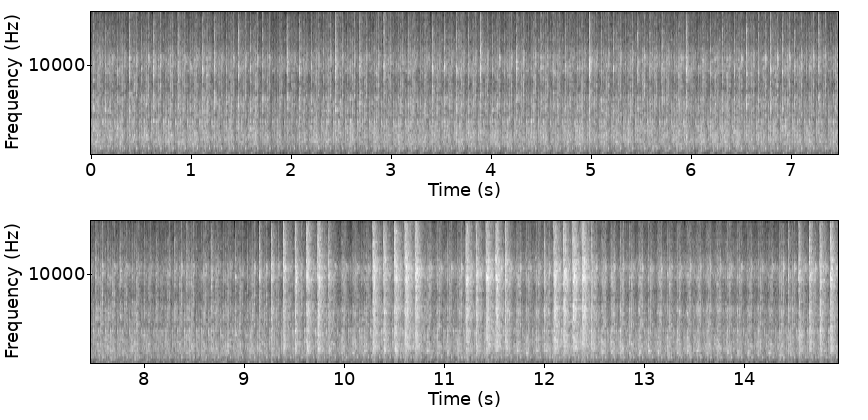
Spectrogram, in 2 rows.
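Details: Single-cylinder S1125 diesel after repair of knock from running out of oil, oil and water refilled, oil indicator good: steady, even chuffing idle with no knock between firings.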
